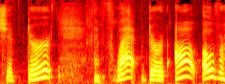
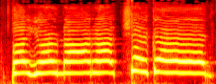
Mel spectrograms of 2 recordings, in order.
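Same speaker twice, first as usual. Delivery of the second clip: high, strained scream held in check; screamed protest; 13 semitones higher, 3 dB louder than usual. Acted. Kim screaming at her chicken sister, high protest. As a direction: scream it high, drawing out the words. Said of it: "Kim screamed".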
